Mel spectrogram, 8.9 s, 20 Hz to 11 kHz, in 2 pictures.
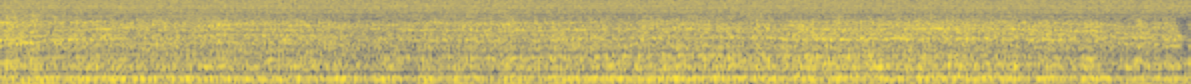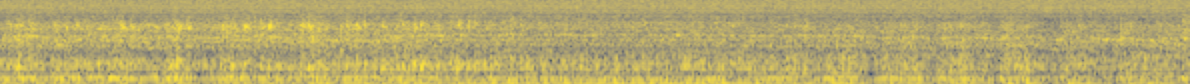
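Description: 1960s Chevy II Nova's engine idling, low and steady, as the car rolls slowly past.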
